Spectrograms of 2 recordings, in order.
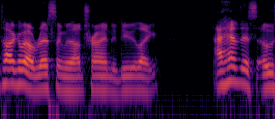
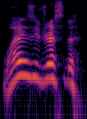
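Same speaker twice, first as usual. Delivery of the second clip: higher, louder realisation; mock surprised onlooker; 9 semitones higher, 5 dB louder than usual. Onlooker asking about a child's dress, mock surprise. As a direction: pitch it up as a puzzled onlooker.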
